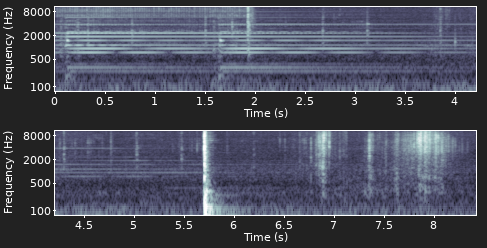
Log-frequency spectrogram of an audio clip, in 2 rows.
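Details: Howard Miller 612-581 triple chime regulator wall clock after replacing the broken time-train spring and barrel and fitting a new suspension spring, cleaned up: clear chime tones ringing and decaying, then a single sharp strike; healthy, normal chiming.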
